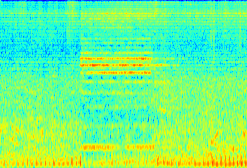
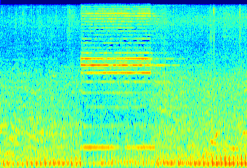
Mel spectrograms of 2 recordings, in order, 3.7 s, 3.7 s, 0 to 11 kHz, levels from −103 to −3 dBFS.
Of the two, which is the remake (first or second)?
first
